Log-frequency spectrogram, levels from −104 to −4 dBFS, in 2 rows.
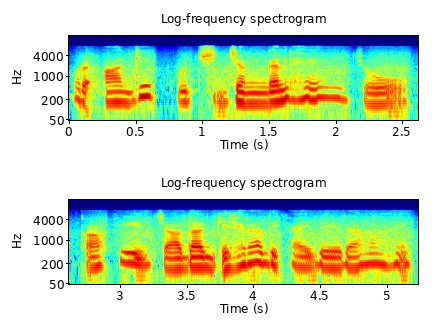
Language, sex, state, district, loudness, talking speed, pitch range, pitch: Hindi, female, Arunachal Pradesh, Lower Dibang Valley, -19 LUFS, 150 wpm, 155-200 Hz, 175 Hz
